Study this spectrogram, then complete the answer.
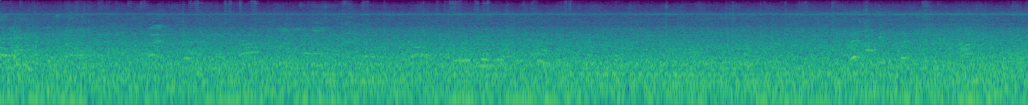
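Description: Steady city traffic rumbles along a busy street outdoors.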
